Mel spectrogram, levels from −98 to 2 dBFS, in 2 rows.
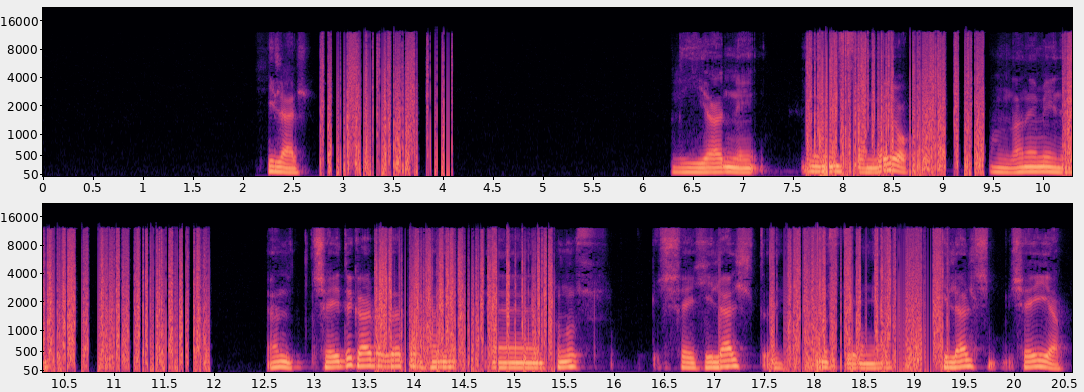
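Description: Loose connector crackle appears at 2.77–4.09 s, 7.63–9.40 s, 10.19–11.95 s, 13.60–15.40 s and 17.55–19.35 s. A worn contact keeps making and breaking, chopping the speech, so each stretch sounds like an irregular scratchy burst.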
